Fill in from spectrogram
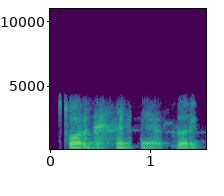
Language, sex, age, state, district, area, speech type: Gujarati, male, 18-30, Gujarat, Kutch, rural, conversation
